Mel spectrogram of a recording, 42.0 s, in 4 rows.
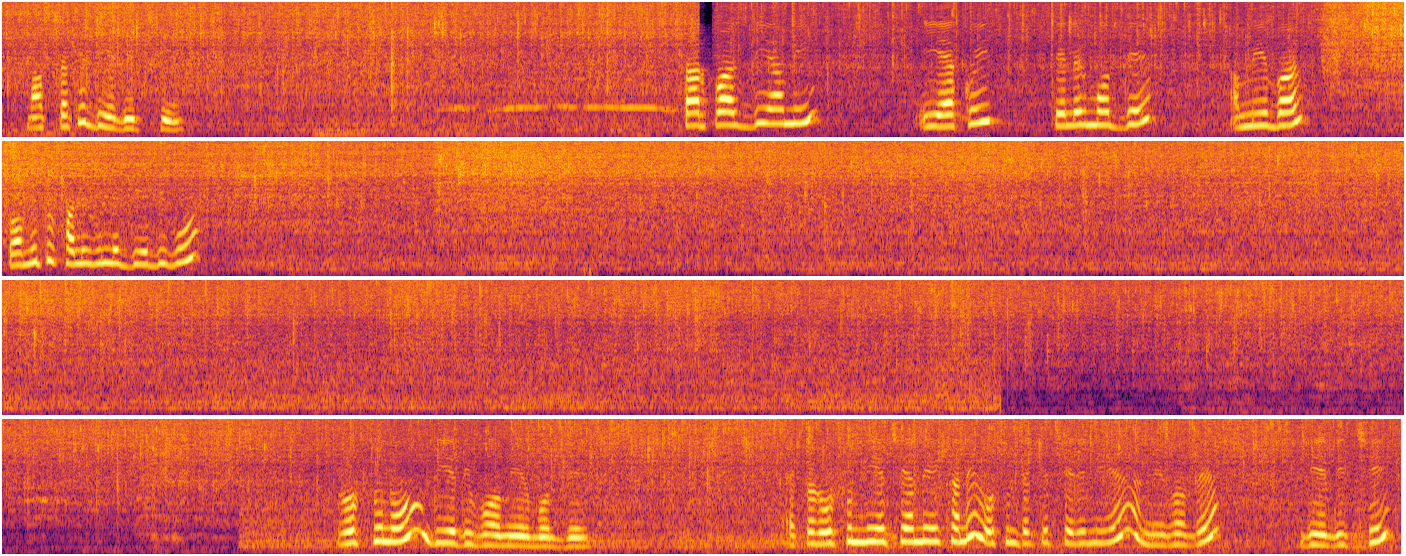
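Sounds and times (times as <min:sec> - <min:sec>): fish sizzling in oil: 0:00.0 - 0:42.0.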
